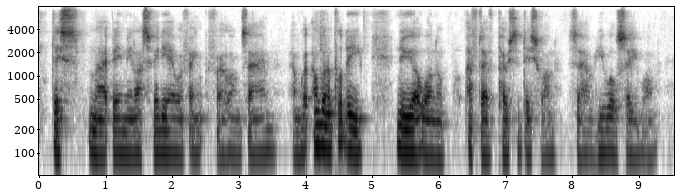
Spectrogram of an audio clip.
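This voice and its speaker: A man speaks at a moderate pace with a very deep, low pitch. His tone is dark and mellow, and somewhat breathy. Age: 60s. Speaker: vlogger. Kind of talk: personal vlog monologue. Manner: halting.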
